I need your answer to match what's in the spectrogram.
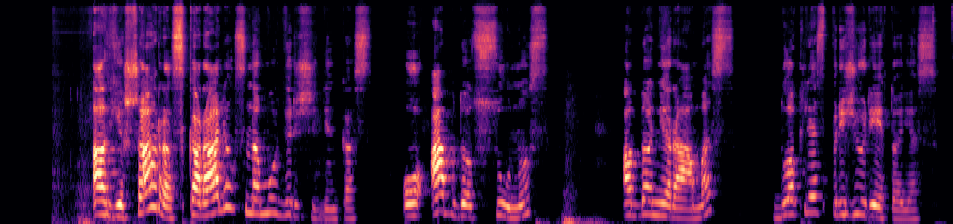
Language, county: Lithuanian, Vilnius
